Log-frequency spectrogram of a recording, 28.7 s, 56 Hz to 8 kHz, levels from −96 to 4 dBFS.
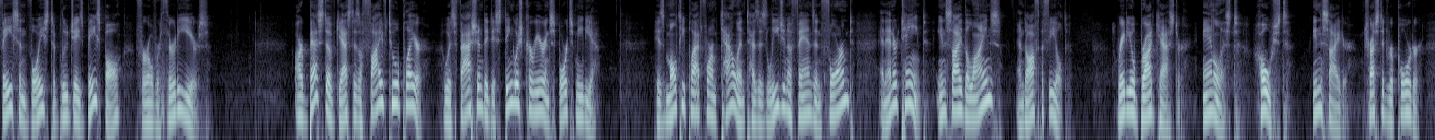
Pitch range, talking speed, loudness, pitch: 115-160 Hz, 115 wpm, -25 LUFS, 135 Hz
